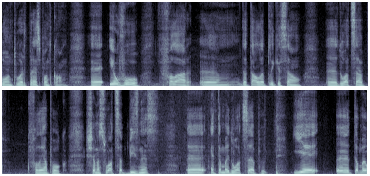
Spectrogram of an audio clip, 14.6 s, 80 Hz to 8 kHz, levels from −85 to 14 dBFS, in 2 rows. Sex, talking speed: male, 115 wpm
